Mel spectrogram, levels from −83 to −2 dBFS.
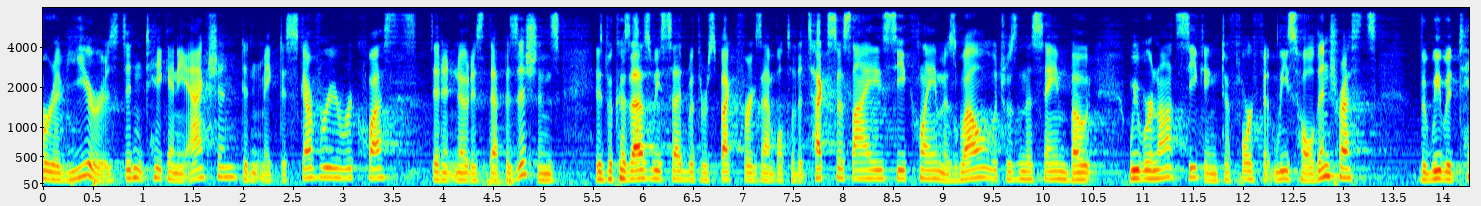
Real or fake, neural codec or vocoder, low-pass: fake; autoencoder, 48 kHz, 128 numbers a frame, DAC-VAE, trained on Japanese speech; 7.2 kHz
